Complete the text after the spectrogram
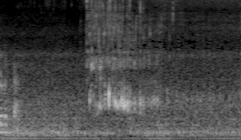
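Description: Liquid pours from a glass into another glass with a splash.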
